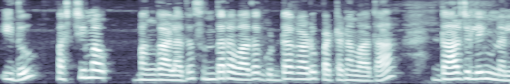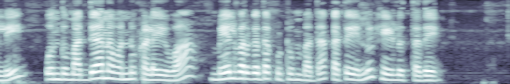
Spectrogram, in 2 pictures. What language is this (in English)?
Kannada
